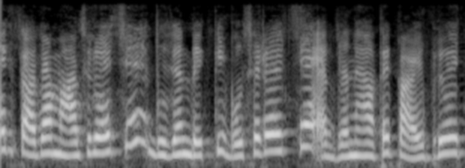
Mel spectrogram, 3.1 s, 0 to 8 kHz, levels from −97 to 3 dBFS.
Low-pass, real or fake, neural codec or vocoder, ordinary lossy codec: 7.2 kHz; fake; codec, 16 kHz, 2 kbps, FreqCodec, larger model; none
